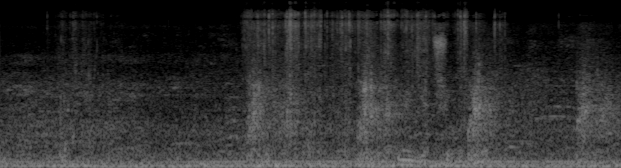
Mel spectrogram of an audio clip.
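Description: Alligators splash and thrash in shallow water close by.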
